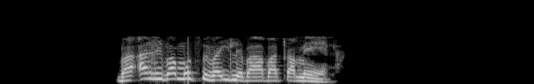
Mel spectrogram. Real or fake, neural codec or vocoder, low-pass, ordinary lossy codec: real; none; 3.6 kHz; MP3, 32 kbps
